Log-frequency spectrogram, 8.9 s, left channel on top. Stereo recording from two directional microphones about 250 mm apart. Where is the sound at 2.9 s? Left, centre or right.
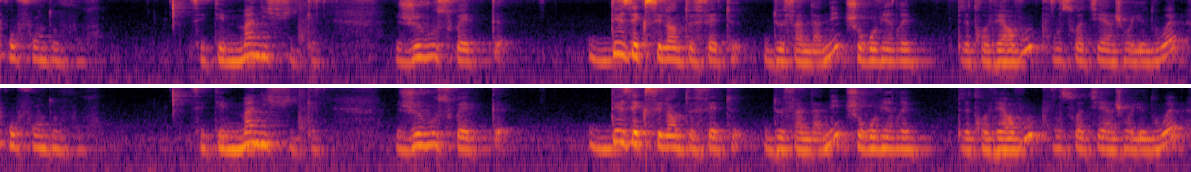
Left.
